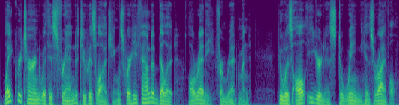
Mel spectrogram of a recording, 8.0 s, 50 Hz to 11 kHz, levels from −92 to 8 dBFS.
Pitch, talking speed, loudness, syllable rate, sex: 100 Hz, 180 wpm, -19 LUFS, 5.1 syllables/s, male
